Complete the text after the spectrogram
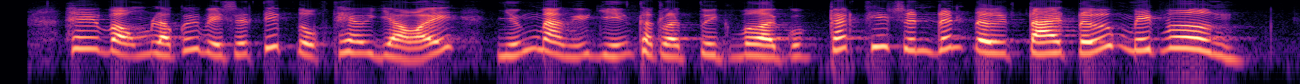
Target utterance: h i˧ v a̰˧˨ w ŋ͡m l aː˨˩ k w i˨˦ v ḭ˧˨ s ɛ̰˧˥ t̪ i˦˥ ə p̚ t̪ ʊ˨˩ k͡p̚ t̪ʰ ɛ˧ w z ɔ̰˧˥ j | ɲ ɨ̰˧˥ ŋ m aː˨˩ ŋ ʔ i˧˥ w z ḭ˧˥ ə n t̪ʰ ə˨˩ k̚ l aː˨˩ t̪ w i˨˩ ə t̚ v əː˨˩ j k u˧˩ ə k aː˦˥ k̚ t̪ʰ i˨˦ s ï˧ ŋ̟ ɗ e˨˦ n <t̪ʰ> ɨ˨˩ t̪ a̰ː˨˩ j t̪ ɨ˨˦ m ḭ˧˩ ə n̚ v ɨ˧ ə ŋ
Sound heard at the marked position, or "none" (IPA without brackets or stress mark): t̪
